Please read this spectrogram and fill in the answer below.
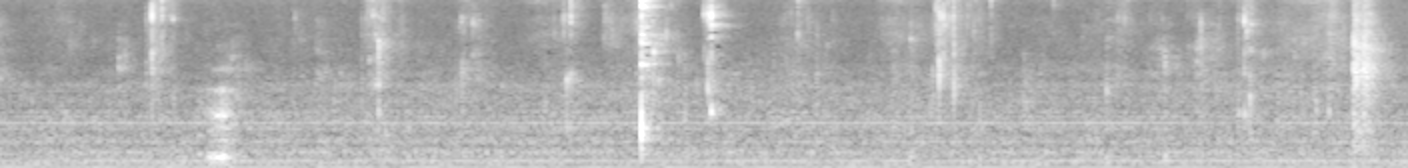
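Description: A man chewing a mouthful of chicken burrito bowl with his mouth closed. There are a few small clicks, the sharpest about four seconds in, over a steady low hum of room noise.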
